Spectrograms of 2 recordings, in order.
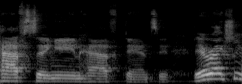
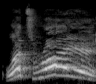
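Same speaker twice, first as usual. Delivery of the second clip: shouted rallying cry; 12 semitones higher, 9 dB louder than usual. Retold or imitated. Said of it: "the mice are immediately like".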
